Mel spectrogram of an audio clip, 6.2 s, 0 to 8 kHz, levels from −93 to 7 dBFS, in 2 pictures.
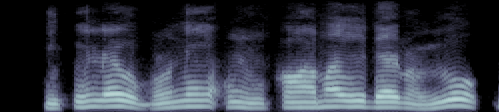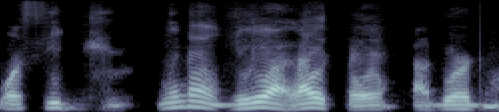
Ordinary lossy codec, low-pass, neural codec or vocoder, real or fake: none; none; codec, 16 kHz, 1 kbps, FreqCodec, larger model; fake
